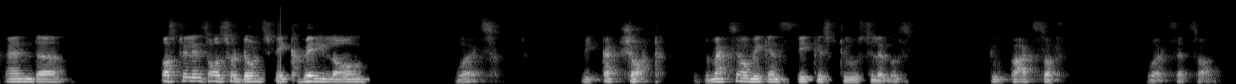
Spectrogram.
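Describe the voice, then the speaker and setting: A man's voice: mid-range voice, steady tone, takes it slowly, pauses often, a little mellow. A man teaching an informal class for students preparing for an English test, talking in a loose, rambling way full of "you know" asides. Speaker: IELTS teacher. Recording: roomy, slightly dull audio.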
